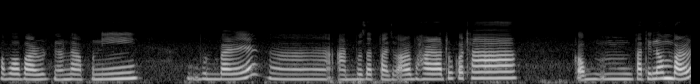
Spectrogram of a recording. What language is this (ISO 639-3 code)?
asm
